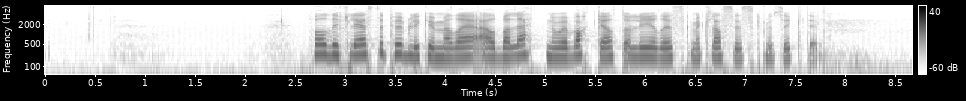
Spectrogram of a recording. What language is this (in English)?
Norwegian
